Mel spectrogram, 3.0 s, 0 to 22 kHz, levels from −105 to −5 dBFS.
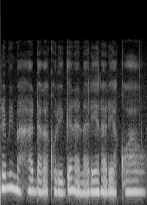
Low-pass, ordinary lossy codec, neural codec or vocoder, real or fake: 10.8 kHz; none; none; real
